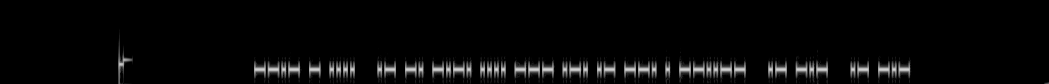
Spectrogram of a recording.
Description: Morse code, heard as a keyed tone, about 36 wpm, 700 Hz. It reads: QTH ANCHORAGE, AK AK
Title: Practice QSO - Exchange 1 - Beginning - 35wpm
